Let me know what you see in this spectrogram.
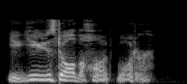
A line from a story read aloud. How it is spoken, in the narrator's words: Constantin grumbled absently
